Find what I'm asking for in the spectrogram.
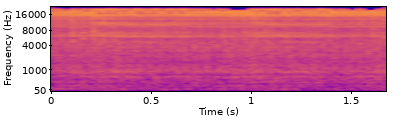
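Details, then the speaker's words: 1973 MGB barn find, first start after sitting since 1980 with old gas drained and fresh fuel: loud, uneven rough idle, possibly as the right carburetor float sticks and floods, so throttle is held open; timing and carburetors still need doing. "sounds pretty good so it's running like a little rock i'm sure the ignition timing has to be done but mainly if these carburetors need to be gone through"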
